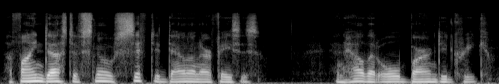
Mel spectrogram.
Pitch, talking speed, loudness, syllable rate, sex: 125 Hz, 205 wpm, -16 LUFS, 4.8 syllables/s, male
